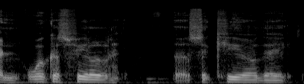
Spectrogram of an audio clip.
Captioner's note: speaking French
